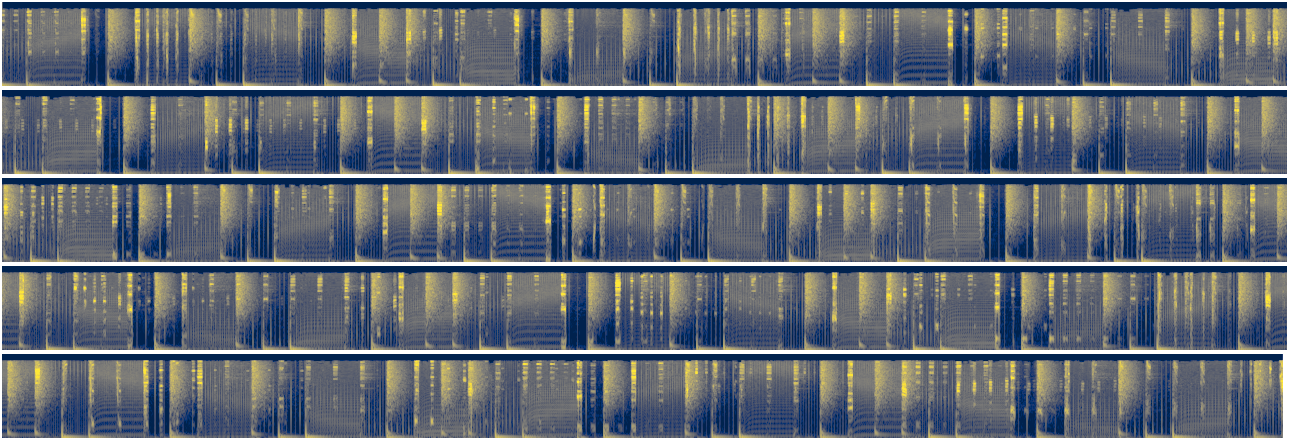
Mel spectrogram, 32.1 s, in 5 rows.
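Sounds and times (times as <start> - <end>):
modded drum machine bass drum: 0.0 - 32.1.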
